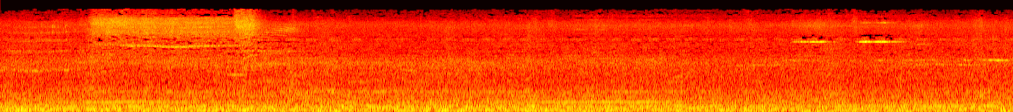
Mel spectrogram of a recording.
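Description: Passenger train coaches rolling slowly into a platform as the train comes in to stop, wheels rumbling on the rails with thin intermittent brake and wheel squeals. A high hiss sounds for about two seconds a second in.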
